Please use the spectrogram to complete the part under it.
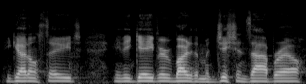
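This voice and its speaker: Talking fast in a level tone with a voice that's a little high, a Southern-accented stage magician from Mississippi coaches a child volunteer, his live kids'-show patter showy and jokey like a party magician's.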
